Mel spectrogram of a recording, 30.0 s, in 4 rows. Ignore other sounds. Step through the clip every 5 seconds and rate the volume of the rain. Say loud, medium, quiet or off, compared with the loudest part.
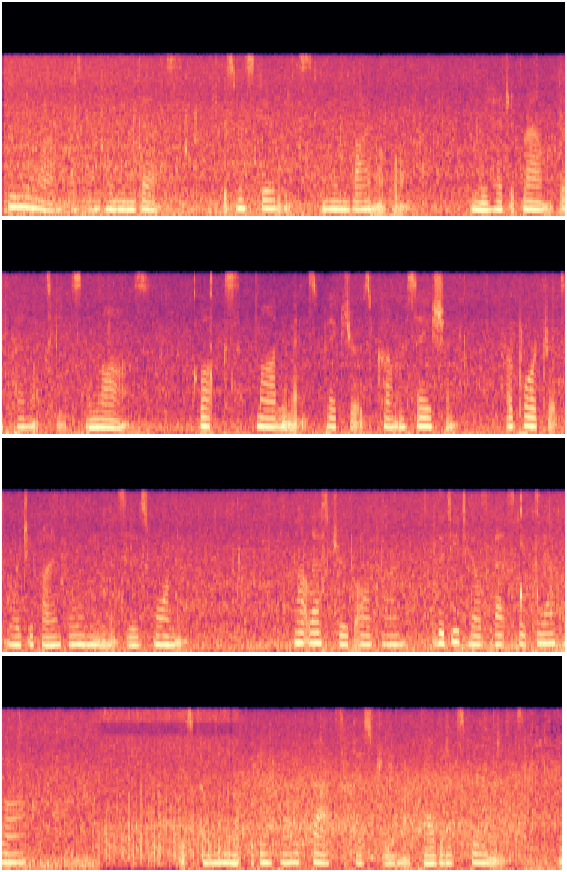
loud, medium, medium, medium, loud, loud.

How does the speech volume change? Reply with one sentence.
The volume of the speech stays about the same.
